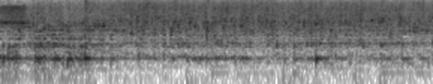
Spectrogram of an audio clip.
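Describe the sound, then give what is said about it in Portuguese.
A toilet flushes with a loud, steady rush of water that swells in the first second, then keeps churning evenly to the end with no voices. “tu vai lá e ó, dá descarga.”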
